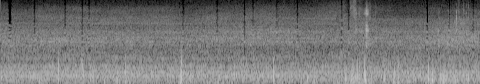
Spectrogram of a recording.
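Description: Steady drone of a running aircraft turbine on the ramp, with a few light knocks about four and a half seconds in.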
